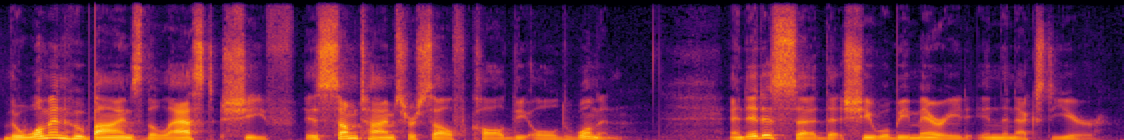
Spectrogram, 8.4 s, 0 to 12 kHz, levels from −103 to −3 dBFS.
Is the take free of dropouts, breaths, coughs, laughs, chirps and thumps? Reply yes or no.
no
